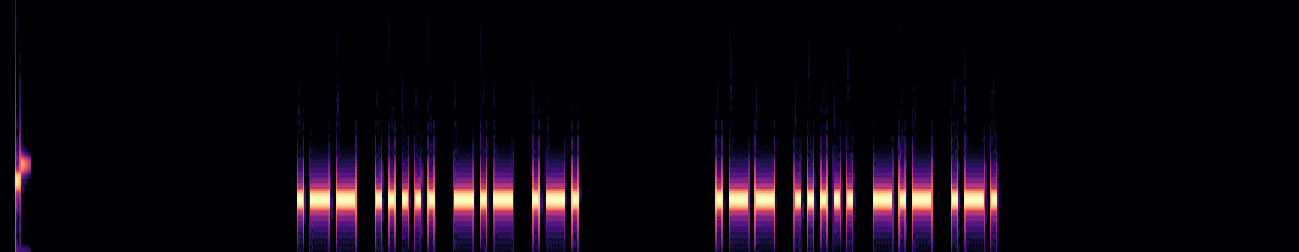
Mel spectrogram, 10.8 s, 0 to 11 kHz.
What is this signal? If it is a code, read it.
Morse code, heard as a keyed tone, about 22 wpm, 700 Hz. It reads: W5KR W5KR
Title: USA Call Signs - 4 Characters - Repeated 2x - 22wpm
